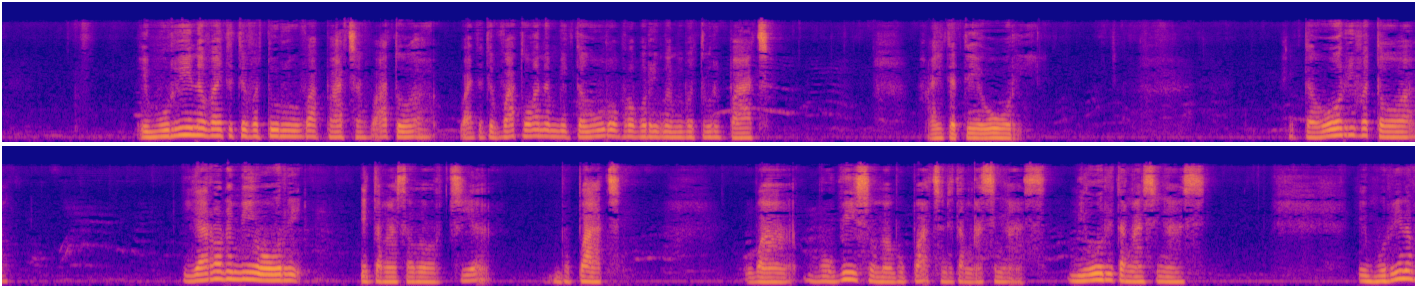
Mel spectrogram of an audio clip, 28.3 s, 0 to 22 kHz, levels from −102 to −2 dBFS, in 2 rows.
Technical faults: transcoding between lossy codecs

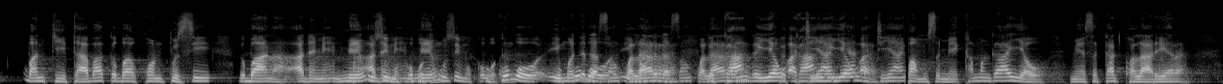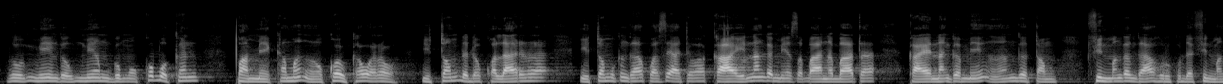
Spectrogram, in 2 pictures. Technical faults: doubled audio track

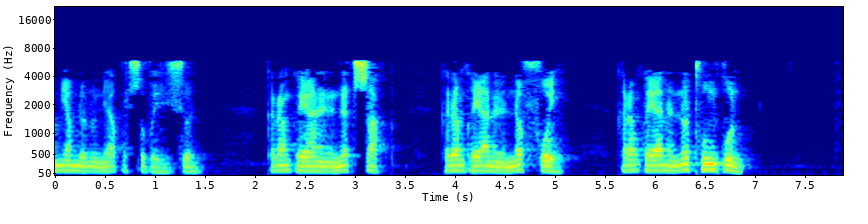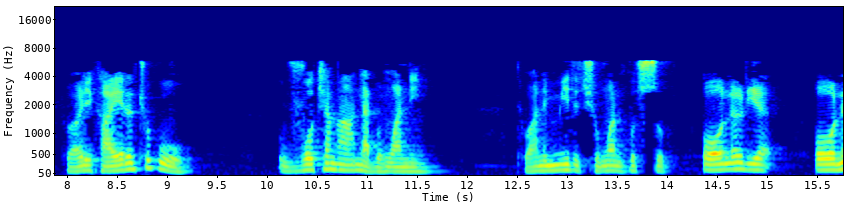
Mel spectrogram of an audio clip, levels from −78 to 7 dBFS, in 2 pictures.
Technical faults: MP3 compression

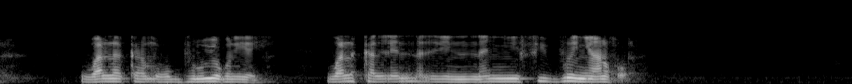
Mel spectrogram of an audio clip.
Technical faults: iLBC codec; lost iLBC frames

